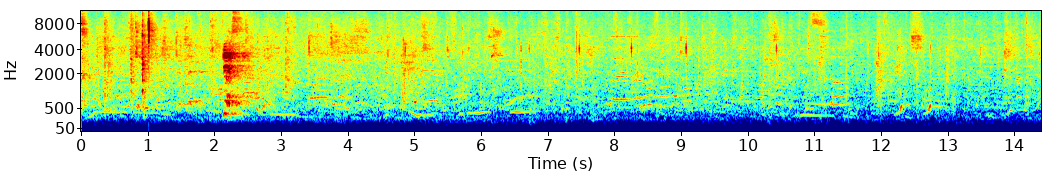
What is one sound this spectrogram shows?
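A young audience murmurs and chatters softly.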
